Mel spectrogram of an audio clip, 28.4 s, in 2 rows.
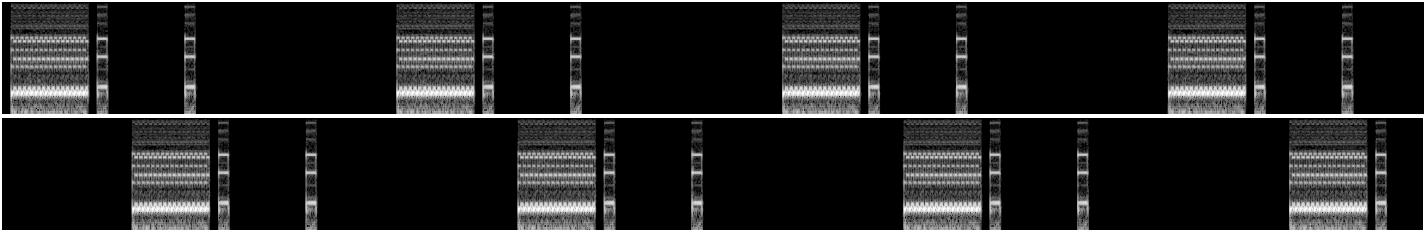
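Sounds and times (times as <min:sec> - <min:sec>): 
desk phone: 0:00.1 - 0:01.1, 0:04.0 - 0:04.9, 0:07.8 - 0:08.8, 0:11.7 - 0:12.7, 0:15.5 - 0:16.6, 0:19.4 - 0:20.4, 0:23.2 - 0:24.3, 0:27.1 - 0:28.1.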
